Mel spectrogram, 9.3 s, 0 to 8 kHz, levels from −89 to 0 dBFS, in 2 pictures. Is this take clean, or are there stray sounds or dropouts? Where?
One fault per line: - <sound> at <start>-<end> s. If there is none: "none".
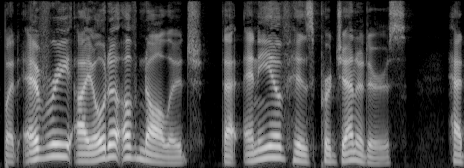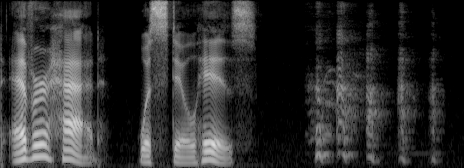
- laugh at 7.7-9.1 s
